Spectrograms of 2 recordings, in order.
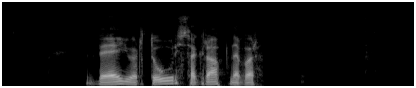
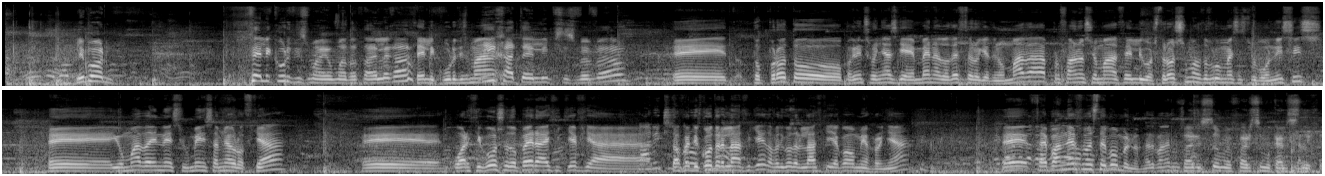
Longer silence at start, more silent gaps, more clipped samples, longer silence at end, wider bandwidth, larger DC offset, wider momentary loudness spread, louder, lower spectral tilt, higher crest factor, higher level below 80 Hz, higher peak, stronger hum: first, 0.85 s vs 0.05 s; neither; neither; first, 1.55 s vs 0 s; second, 11.5 kHz vs 18 kHz; neither; second, 7 LU vs 13 LU; second, -29 LUFS vs -17 LUFS; first, -6.5 dB/octave vs -4.5 dB/octave; about the same, 22 dB vs 18 dB; second, -58 dBFS vs -42 dBFS; second, -10 dBFS vs 0 dBFS; neither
